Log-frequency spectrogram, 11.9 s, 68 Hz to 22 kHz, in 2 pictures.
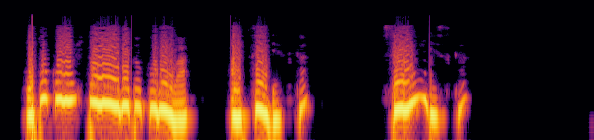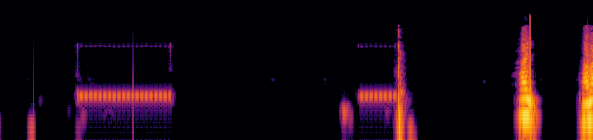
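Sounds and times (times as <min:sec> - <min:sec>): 
speech: 0:00.2 - 0:03.1, 0:03.9 - 0:04.6, 0:11.1 - 0:11.8
telephone ringing with a warbling electronic trill: 0:06.7 - 0:07.7, 0:09.4 - 0:10.0.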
